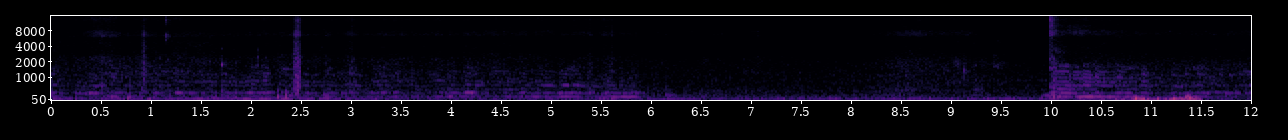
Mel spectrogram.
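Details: Housefly buzzing, recorded as analog sound without processing; steady low droning hum with harmonic bands, fading midway then swelling louder near the end with brief knocks.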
